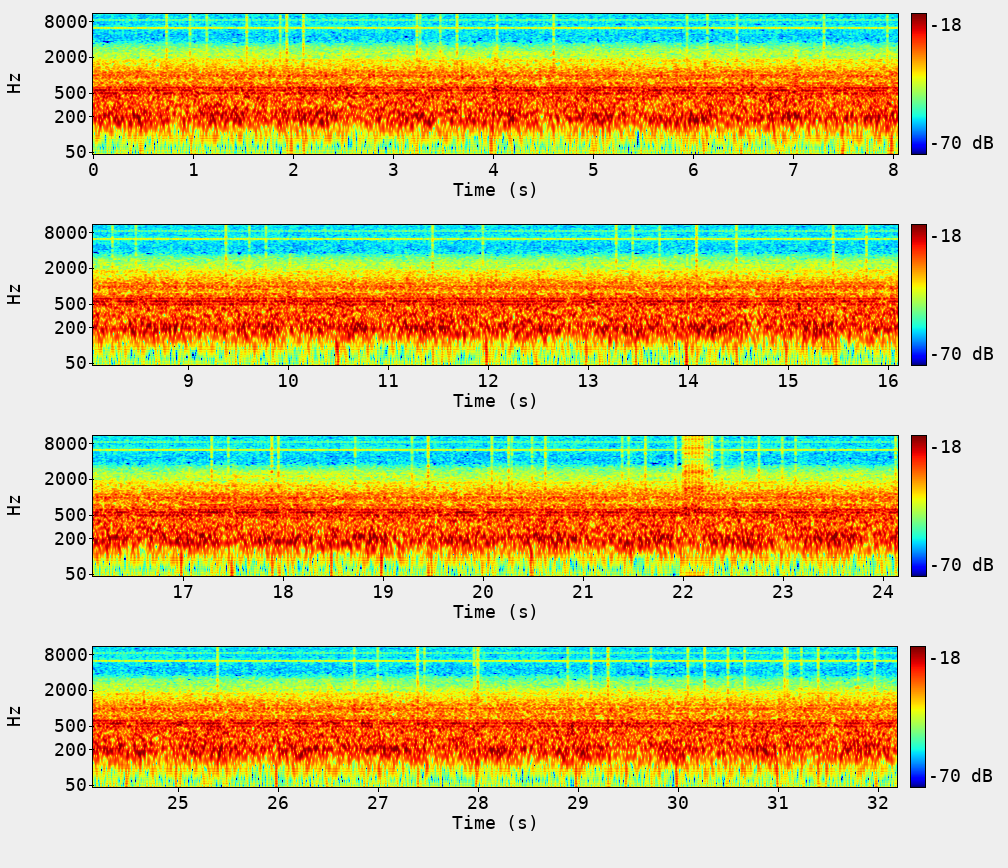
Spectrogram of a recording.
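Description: Fresh Breeze Monster paramotor's two-stroke engine and propeller running in flight, a steady, dull drone that holds one pitch. A single short click sounds about two-thirds of the way through.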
